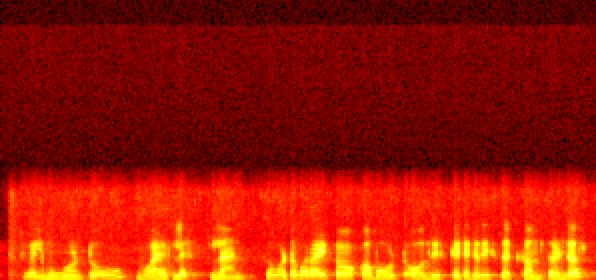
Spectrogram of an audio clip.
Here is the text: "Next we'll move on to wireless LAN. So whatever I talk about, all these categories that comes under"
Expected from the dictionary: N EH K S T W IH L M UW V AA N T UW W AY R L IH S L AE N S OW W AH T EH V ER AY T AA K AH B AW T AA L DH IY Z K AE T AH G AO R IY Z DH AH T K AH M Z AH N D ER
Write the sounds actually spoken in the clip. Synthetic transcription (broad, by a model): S T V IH L M UW V AA N T UW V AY R L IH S L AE N S OW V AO T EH V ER AY T AA K AH B AW T AA L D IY S K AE T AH G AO R IY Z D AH T K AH M S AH N D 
